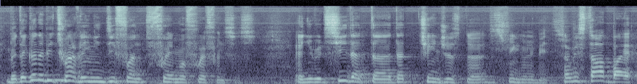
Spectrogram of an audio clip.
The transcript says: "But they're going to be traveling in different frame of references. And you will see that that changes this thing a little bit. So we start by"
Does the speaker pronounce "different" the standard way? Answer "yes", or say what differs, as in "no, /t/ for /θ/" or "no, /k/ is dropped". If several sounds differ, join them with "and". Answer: yes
